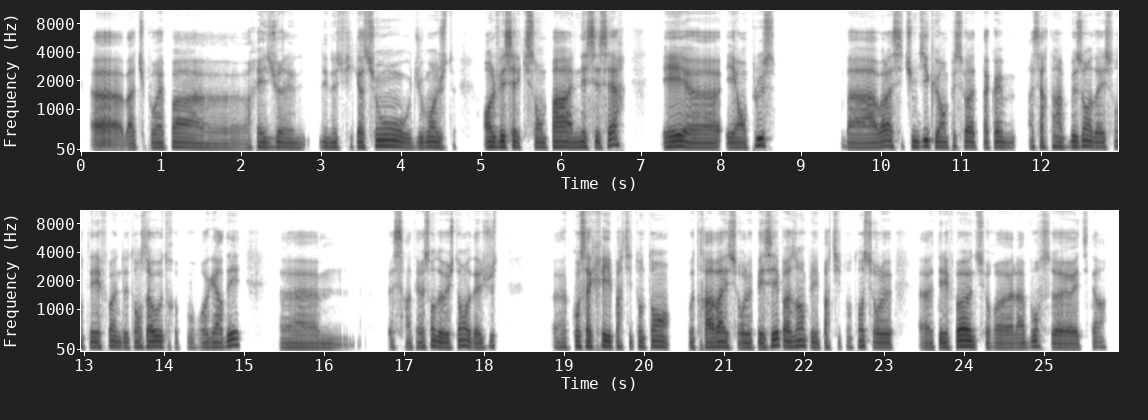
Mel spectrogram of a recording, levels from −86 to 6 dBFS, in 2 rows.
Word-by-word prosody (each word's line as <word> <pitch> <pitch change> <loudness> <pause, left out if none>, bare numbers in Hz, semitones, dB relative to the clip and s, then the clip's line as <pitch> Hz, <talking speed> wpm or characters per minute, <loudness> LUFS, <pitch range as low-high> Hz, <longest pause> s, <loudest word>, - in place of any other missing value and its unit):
heu, - - +1
bah, - - -2
tu - - -11
pourrais 100 -1 -2
pas, 105 -2 -1
heu, 90 -1 -10
réduire 110 +2 -2
les 100 - -3
n 100 0 -7 0.2
les 110 -2 -4
notifications, 115 +6 +2
ou 100 -3 -1
du 110 +2 -3
moins 115 +1 +1
juste 105 -4 -6 0.3
enlever 115 +2 +4
celles 120 -2 +2
qui - - -5
sont 105 -1 -1
pas 115 0 +4
nécessaires. 110 0 +1 0.5
Et, 120 +2 +7
heu 100 -1 +1
et 110 0 0
en 105 0 0
plus 150 +4 +2 0.8
bah, 100 0 -1
voilà, 120 +4 +2
si - - -5
tu - - -3
me 120 - +1
dis 130 +3 +4
que, 125 - -1
en 110 -1 +1
plus, 115 +1 -7
voilà, 115 -2 +2
tu - - -35
as 105 - -2
quand 115 - -2
même 105 -2 -2 0.2
un 110 - -8
certain 115 -1 -2
besoin 120 +4 +1
d'aller 110 -1 0
sur 105 - -9
ton - - -7
téléphone 110 +2 -1
de 105 -1 -4
temps 110 +2 -4
à - - +5
autre 120 -3 +1
pour 100 -2 -14
regarder. 105 +8 0 0.5
Hem, 95 -1 -6 0.6
ce - - -10
serait - - -4
intéressant, 105 +5 -2
de 115 - +3
bah, - - +2
justement, 125 +6 +1
d'aller 100 -2 -2
juste, 120 +4 -10 0.7
heu, 100 -2 -7
consacrer 120 +5 +2
une 120 - +3
partie 115 0 -6
de - - -20
ton 115 -1 -2
temps 120 -1 +1 0.2
au 110 - -4
travail 110 +1 +3
sur 105 0 -2
le 105 - 0
PC, 105 +9 +3
par 125 - +3
exemple. 130 +1 +1
Et - - +1
une 105 - -5
partie 105 +2 -7
de 105 - -24
ton 105 - -14
temps 125 +4 -2
sur 115 -4 -3
le, 105 0 +2 0.4
heu, 95 +1 -5
téléphone, 120 +5 +6
sur, 100 -2 -7
heu, 95 0 -2
la 100 +1 -3
bourse, 125 +4 -4
heu, 95 -2 +1
et 90 - -2
cetera. 115 +3 -10
110 Hz, 215 wpm, -22 LUFS, 100-120 Hz, 0.8 s, Et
